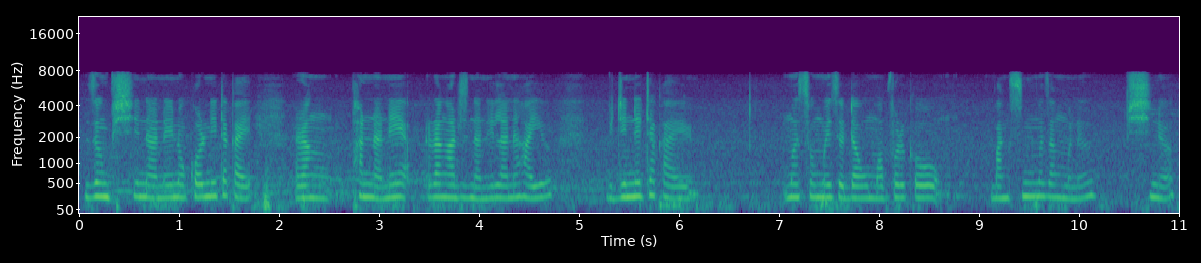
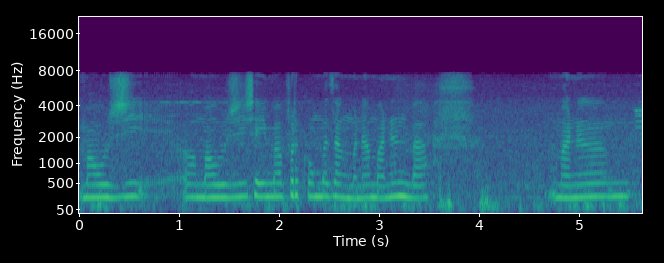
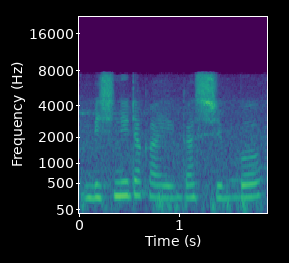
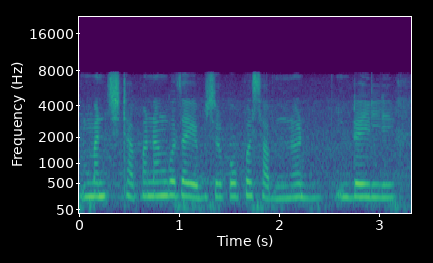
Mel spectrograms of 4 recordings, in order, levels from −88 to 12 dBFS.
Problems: background sounds at intervals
